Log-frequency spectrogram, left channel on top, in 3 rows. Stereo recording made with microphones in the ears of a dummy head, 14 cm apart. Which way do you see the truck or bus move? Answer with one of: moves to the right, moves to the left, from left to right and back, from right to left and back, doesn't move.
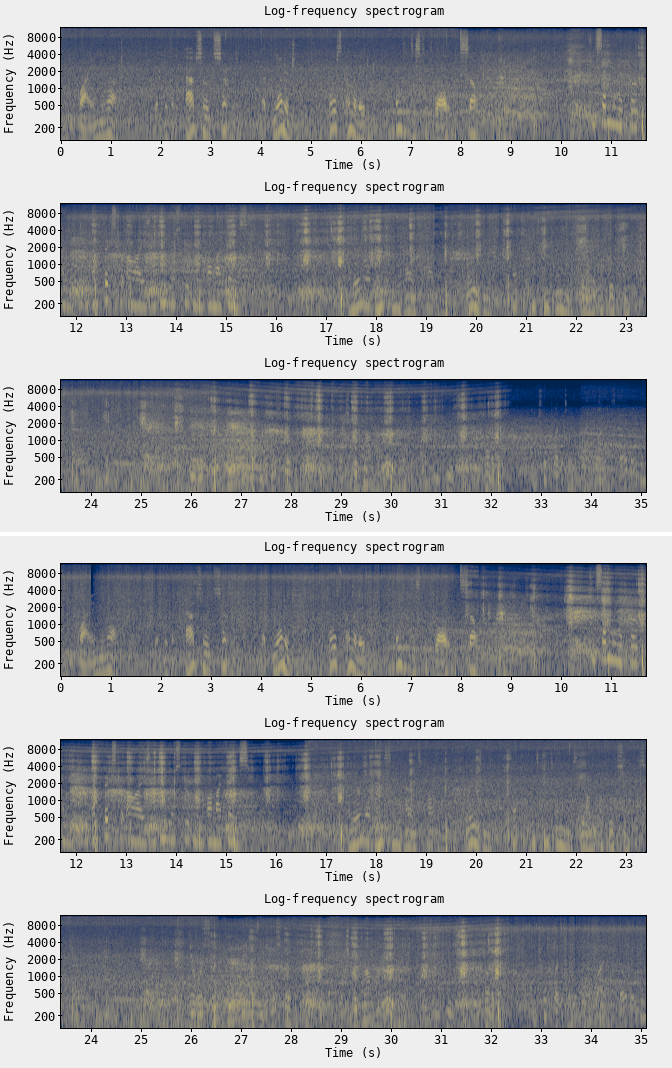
doesn't move.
